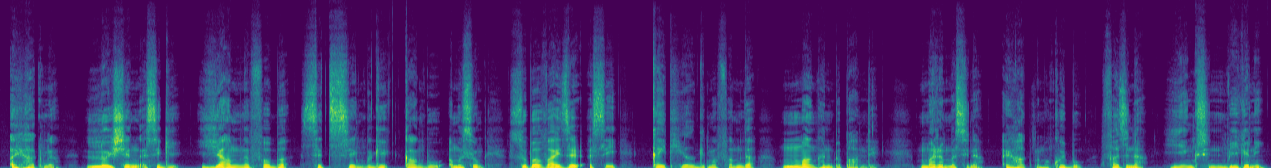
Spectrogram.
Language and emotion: Manipuri, fearful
